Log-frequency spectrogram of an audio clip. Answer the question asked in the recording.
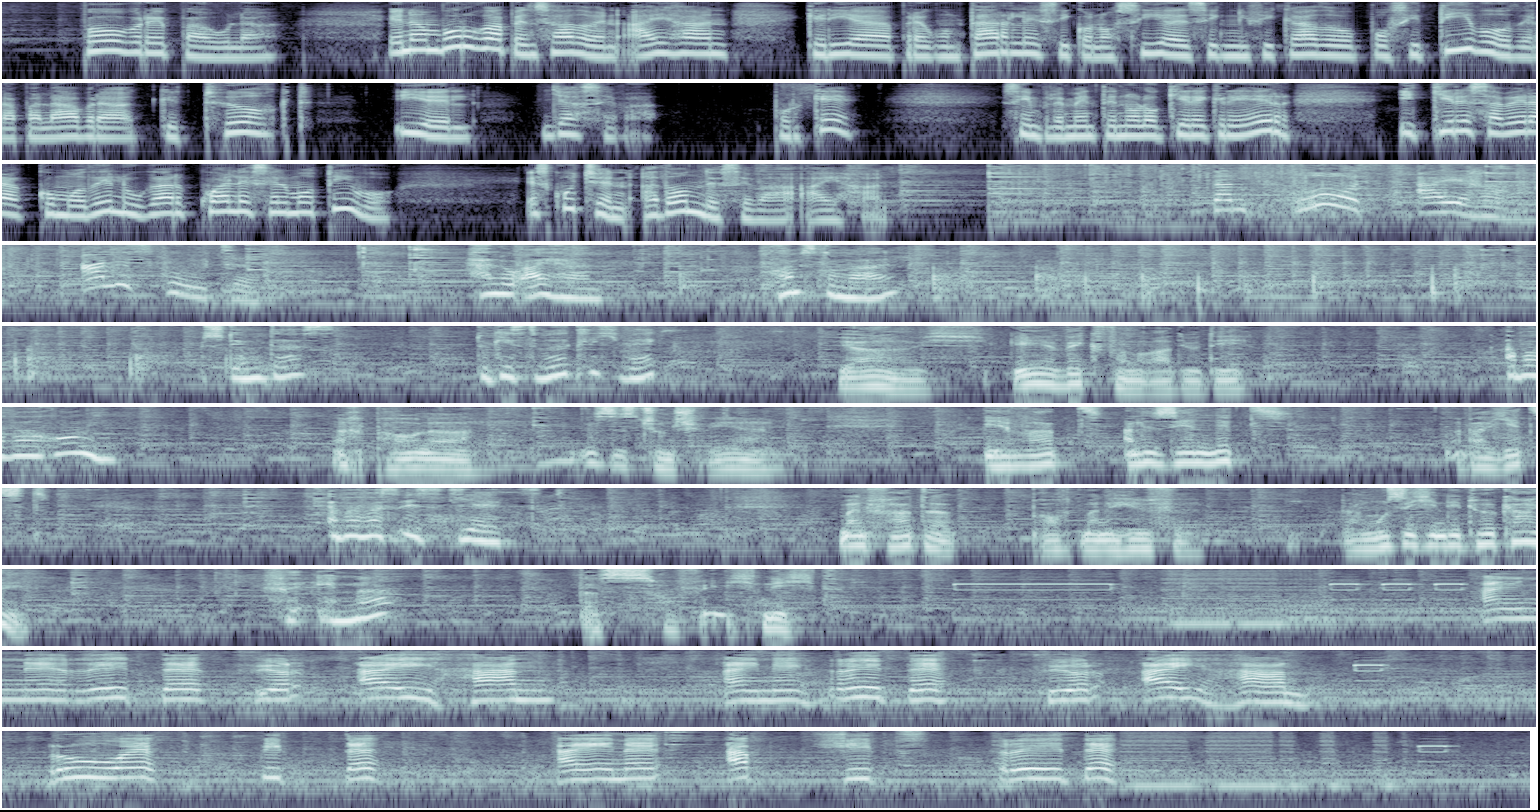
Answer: Con seguridad han escuchado que Ayhan debe volver donde su padre, a Turquía.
